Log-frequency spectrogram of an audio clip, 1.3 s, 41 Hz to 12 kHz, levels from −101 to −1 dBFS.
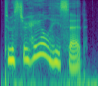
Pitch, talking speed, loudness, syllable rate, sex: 230 Hz, 230 wpm, -17 LUFS, 4.6 syllables/s, female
